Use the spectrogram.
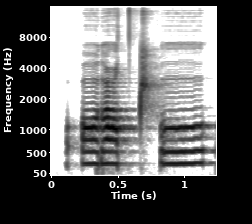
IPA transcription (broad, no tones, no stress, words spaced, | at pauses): ʔɔɾotˤ t͡ʃʼo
